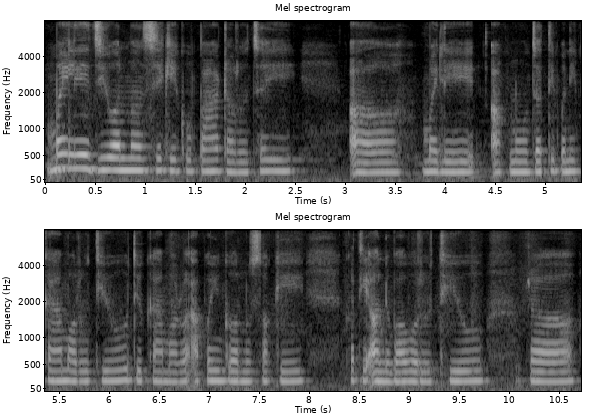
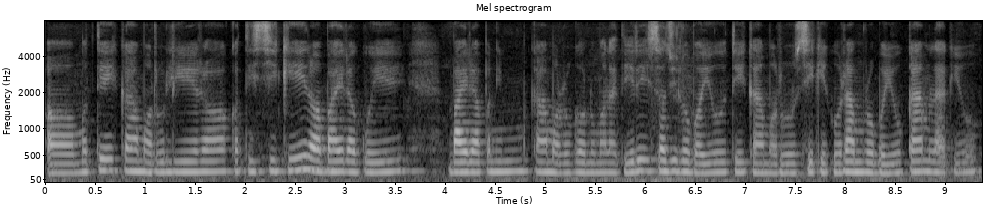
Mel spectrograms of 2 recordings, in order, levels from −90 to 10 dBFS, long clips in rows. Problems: continuous background conversations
